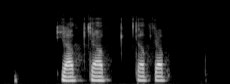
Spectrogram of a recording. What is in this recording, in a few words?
voice message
